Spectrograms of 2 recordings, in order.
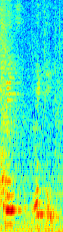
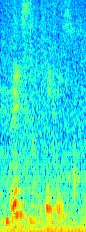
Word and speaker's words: Fritz Zwicky: In 1937, there was a maverick astronomer called Fritz Zwicky. Try pronouncing this name with two Z's. Fritz Zwicky. Your tongue will not cooperate.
